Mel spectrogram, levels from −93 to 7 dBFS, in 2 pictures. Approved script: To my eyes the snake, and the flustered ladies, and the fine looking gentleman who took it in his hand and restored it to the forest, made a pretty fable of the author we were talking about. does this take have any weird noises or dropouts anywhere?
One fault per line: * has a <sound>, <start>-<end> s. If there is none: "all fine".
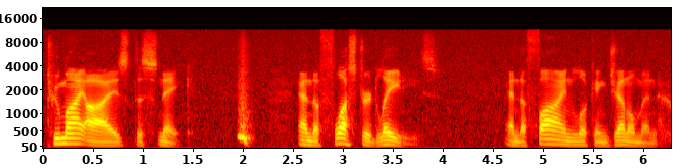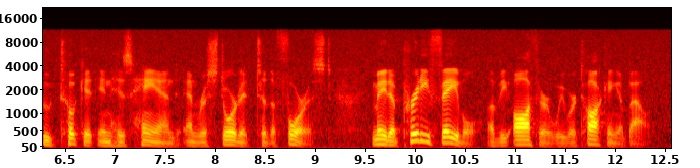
* has a whoosh, 1.9-2.1 s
